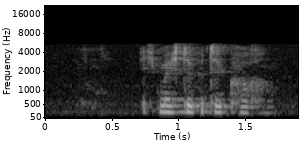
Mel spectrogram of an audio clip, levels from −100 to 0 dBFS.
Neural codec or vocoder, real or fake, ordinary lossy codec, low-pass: none; real; none; 5.4 kHz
